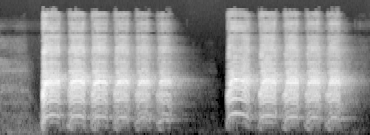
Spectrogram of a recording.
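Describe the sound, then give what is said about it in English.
Two quick runs of loud, raspy hen duck quacks, about five or six notes each and separated by a short pause, sounded on a duck call in an excited, hurried hen cadence to show excitement and aggression and make passing ducks turn. “I get excited on that first note, if you can hear that, and I and I hit a little faster in that hen cadence, showing excitement, showing a little bit of aggression that right there, I'm gonna get it, I'm gonna cause those ducks to, to turn”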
